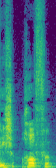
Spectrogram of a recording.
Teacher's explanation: Então é ich hoffe, é um O aberto.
